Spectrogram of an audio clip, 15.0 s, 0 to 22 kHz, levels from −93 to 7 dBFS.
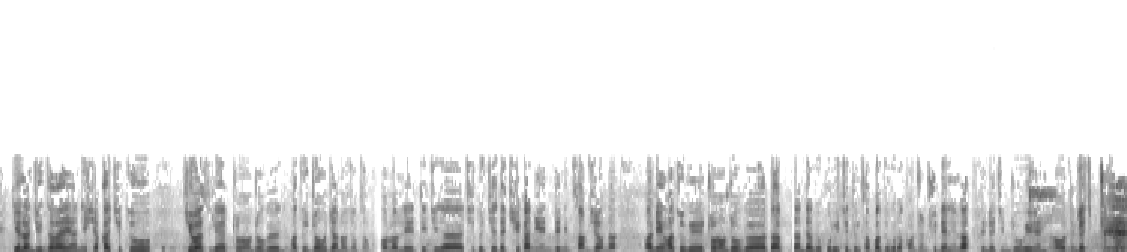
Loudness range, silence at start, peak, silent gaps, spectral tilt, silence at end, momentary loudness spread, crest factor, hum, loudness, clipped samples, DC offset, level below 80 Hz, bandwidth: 4 LU; 0.2 s; -8 dBFS; none; -3 dB/octave; 0 s; 11 LU; 20 dB; none; -28 LUFS; under 0.1%; under 0.1%; -74 dBFS; 8.4 kHz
